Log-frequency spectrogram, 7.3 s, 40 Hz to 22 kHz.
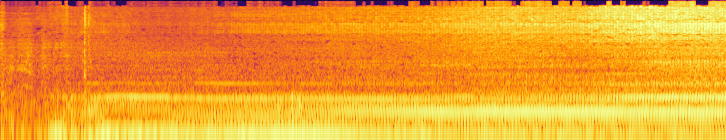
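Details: Seat Toledo 1.0 TSI 81 kW petrol, cold start with outside temperature above 20 °C: engine cranks, catches, settles to steady idle with light metallic rattle; source not identified.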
